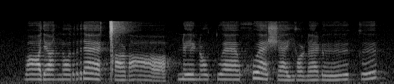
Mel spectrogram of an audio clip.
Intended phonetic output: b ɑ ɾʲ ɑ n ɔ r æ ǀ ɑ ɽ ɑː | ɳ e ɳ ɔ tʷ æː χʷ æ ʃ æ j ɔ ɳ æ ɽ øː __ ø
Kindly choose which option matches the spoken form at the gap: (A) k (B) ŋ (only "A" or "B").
A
